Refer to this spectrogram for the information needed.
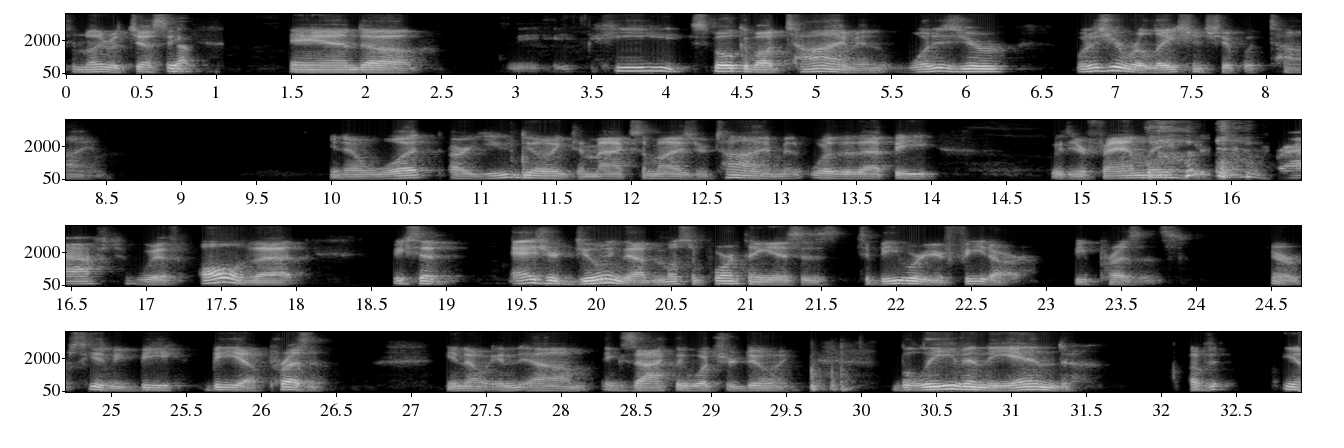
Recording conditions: video call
